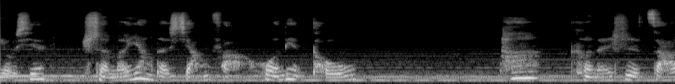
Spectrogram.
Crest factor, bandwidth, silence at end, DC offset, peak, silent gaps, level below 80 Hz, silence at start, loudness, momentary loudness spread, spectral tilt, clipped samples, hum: 16 dB; 13.5 kHz; 0 s; under 0.1%; -2 dBFS; none; -64 dBFS; 0 s; -18 LUFS; 14 LU; -5 dB/octave; under 0.1%; none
